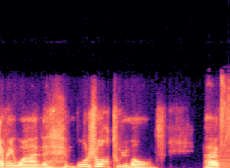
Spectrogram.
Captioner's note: speaks French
